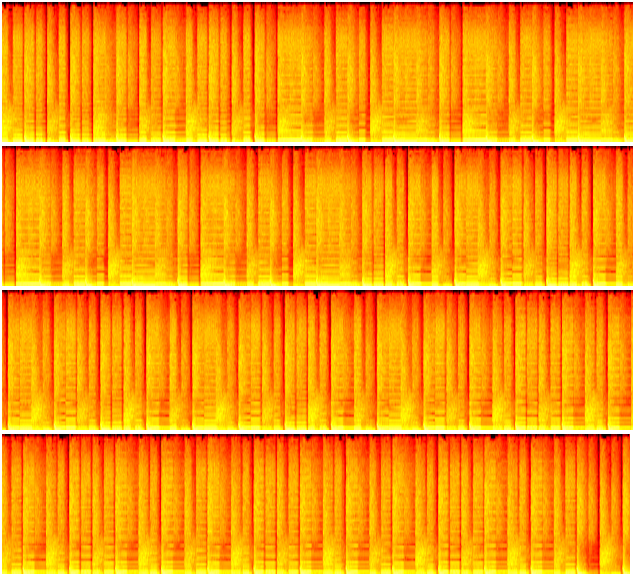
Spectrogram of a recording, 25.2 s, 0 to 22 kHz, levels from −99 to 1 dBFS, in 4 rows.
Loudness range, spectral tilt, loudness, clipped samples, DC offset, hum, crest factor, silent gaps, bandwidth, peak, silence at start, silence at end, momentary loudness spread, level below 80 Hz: 1 LU; -4 dB/octave; -16 LUFS; under 0.1%; under 0.1%; none; 12 dB; none; over 20 kHz; -4 dBFS; 0 s; 0 s; 2 LU; -34 dBFS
